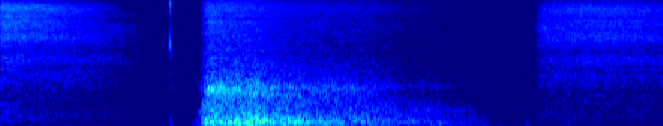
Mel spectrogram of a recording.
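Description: Deep, slow meditative breathing: a soft inhale and a brief pause, then a long, strong exhale that fades gradually over about two seconds, followed by the start of another quiet inhale.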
